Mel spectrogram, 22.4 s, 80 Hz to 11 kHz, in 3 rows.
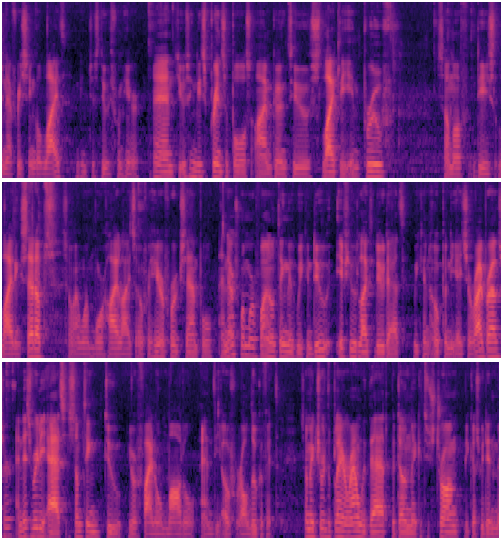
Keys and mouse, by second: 2.3 shift+Tab, 3.0 shift+middle click, 8.9 KP_0, 10.4 shift+click.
